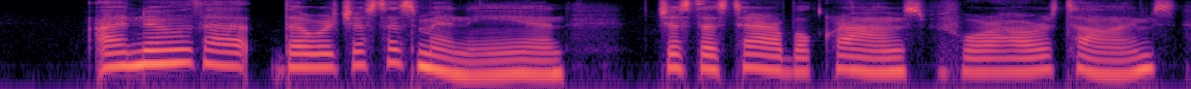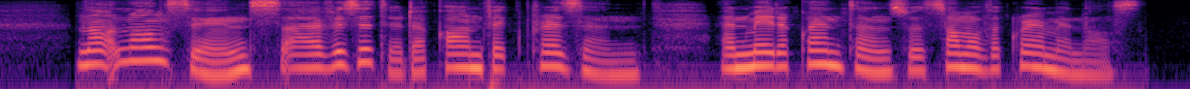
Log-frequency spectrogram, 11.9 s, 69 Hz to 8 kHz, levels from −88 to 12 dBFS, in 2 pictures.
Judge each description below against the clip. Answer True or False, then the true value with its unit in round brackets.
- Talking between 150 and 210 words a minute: True (160 wpm)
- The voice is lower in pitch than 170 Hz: False (210 Hz)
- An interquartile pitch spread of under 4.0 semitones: False (5.1 semitones)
